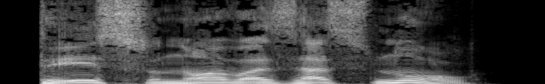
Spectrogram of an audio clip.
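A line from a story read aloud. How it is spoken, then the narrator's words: Menacing tone. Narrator (Russian): грозно произнес Вульф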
